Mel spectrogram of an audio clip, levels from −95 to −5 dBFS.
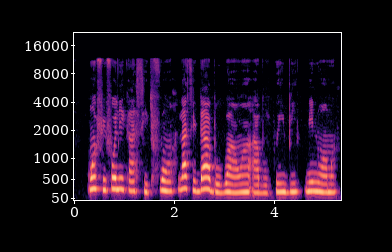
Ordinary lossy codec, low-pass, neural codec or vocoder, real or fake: none; none; none; real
